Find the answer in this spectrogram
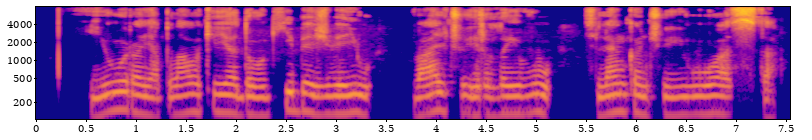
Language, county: Lithuanian, Šiauliai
